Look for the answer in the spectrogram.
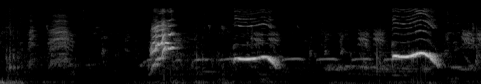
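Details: Java sparrow of the wild gray colour form: a few dry, rattling bursts followed by clear, ringing whistled notes, some level and some bending upward and then falling, given in short phrases with quiet ticking between them.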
